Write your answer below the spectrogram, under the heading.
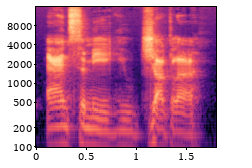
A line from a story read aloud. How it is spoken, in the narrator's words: she snarled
